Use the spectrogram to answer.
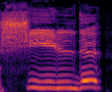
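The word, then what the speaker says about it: Child: miracle that she' appeared he pronounced her name as most French people did like shield and lont Melle Knight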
